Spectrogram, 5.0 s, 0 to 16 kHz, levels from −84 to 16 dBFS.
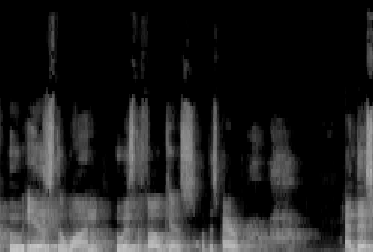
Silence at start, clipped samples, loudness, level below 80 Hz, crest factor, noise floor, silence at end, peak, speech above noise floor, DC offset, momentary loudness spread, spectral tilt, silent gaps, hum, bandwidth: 0 s; under 0.1%; -16 LUFS; -52 dBFS; 14 dB; -57 dBFS; 0 s; -2 dBFS; 41 dB; under 0.1%; 21 LU; -4 dB/octave; none; none; 13.5 kHz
